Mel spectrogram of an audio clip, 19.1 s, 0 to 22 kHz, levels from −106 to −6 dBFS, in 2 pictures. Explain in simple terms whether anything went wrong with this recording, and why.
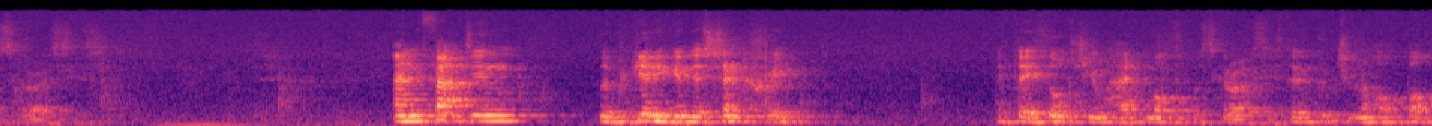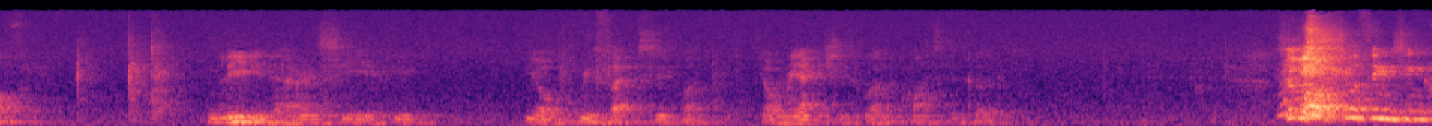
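Nothing went wrong; no faults can be heard anywhere.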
